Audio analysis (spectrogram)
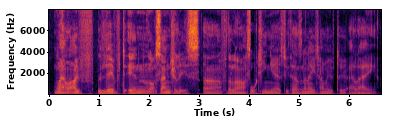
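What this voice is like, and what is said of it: British accent. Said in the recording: “as you can tell, obviously, from the accent, I'm not from Southern California. I was a British filmmaker”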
